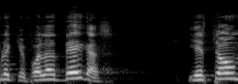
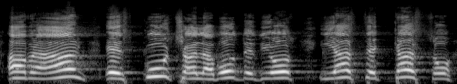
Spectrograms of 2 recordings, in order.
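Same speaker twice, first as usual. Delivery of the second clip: loud, raised preaching voice; full-force preaching; 4 semitones higher, 10 dB louder than usual. Real, not acted. Preacher urging the congregation whom to obey, loud and emphatic. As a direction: drive each phrase home at high volume.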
